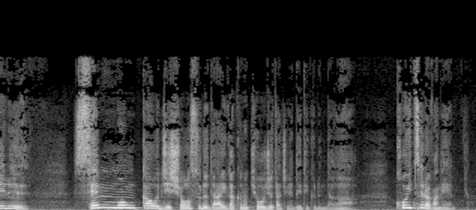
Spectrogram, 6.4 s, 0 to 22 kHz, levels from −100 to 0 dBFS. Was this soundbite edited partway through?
no; 0 cuts

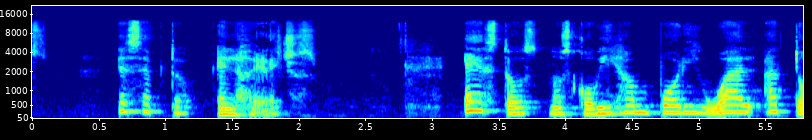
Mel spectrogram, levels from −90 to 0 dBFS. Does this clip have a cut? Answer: no; 0 cuts

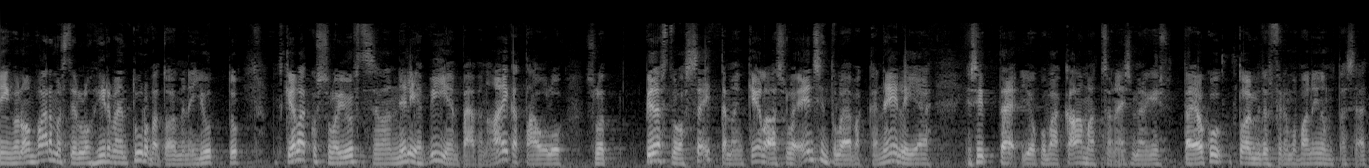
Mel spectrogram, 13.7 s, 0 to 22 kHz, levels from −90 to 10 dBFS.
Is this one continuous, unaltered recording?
yes; 0 cuts

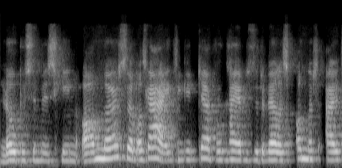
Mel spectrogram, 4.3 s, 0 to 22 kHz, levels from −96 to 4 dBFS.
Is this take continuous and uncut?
no; 3 cuts; at 1.8 s, 2.2 s, 2.9 s

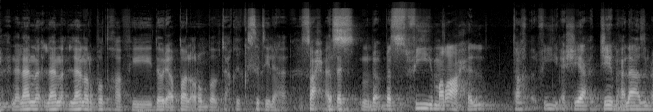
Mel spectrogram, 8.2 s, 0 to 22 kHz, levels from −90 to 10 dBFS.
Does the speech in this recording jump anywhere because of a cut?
no; 0 cuts

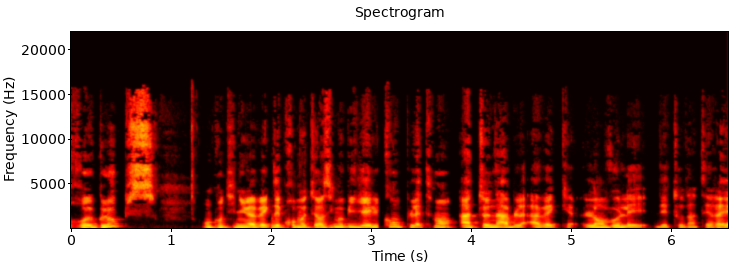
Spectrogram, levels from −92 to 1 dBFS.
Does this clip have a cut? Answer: yes; 2 cuts; at 2.0 s, 3.1 s

